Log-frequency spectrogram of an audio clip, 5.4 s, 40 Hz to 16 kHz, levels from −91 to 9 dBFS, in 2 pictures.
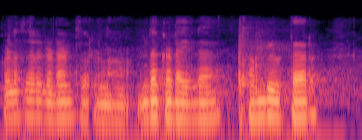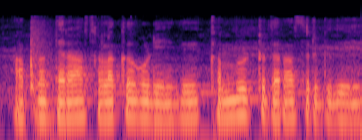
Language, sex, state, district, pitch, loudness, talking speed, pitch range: Tamil, male, Tamil Nadu, Kanyakumari, 105 Hz, -18 LUFS, 120 wpm, 105-110 Hz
